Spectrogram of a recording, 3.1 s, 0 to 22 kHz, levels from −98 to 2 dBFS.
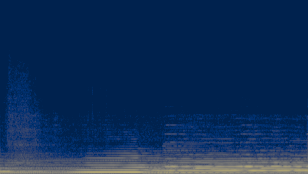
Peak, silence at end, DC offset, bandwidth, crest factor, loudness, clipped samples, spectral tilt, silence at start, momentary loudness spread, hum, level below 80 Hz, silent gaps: -20 dBFS; 0 s; under 0.1%; 4.3 kHz; 12 dB; -32 LUFS; under 0.1%; -9.5 dB/octave; 0 s; 12 LU; none; -62 dBFS; none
